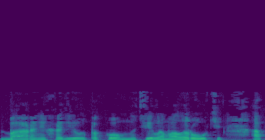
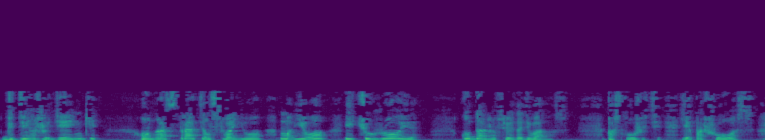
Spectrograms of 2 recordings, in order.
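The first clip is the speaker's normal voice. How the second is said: high, imploring voice; pleading wife; 10 semitones higher than usual. Acted. Wife begging the singer, high imploring voice.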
